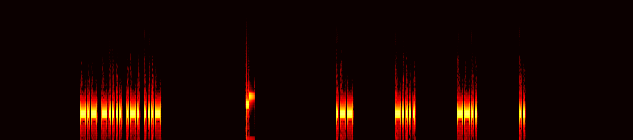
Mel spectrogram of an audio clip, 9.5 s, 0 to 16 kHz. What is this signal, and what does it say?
Morse code, heard as a keyed tone, about 44 wpm, spaced as for 19 wpm, 690 Hz. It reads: K6RV W6ZI
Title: USA Call Signs - 4 Characters - 8x Character Spacing - 45wpm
